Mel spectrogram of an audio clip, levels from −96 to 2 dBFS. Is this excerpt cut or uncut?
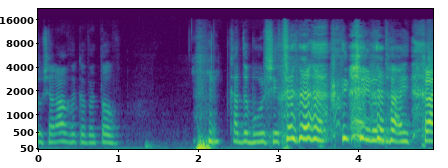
cut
